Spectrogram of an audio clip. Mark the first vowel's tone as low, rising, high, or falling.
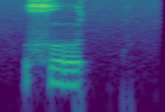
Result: low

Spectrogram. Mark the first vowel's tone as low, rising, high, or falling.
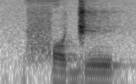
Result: low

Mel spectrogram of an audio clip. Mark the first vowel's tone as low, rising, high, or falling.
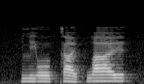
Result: high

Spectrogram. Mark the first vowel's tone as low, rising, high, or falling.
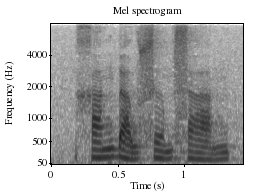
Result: rising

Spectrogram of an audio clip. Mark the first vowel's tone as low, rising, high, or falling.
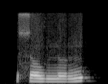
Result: low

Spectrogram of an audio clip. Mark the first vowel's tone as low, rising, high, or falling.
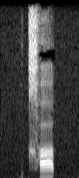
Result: falling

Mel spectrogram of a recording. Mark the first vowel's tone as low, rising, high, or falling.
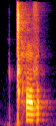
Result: low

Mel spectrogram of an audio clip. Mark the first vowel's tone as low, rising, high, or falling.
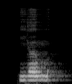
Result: high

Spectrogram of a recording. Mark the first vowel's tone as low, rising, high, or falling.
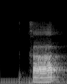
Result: rising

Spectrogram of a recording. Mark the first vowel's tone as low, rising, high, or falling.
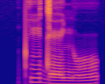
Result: high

